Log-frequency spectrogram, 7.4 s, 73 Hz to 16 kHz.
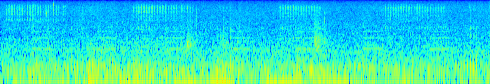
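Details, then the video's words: Thirteen-day-old kittens born on 31 August 2014, wanting to play: low, steady purring rumbles in long stretches, while faint high tones and soft background music repeat throughout. "生後１３日目の子猫たち 遊びた～い"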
